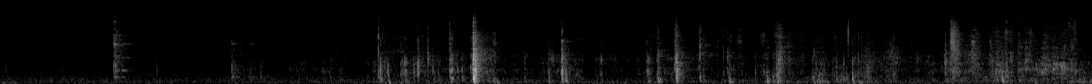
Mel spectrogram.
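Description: A cardboard trading-card box being handled and torn open by hand, with the pack inside it being pulled out. From about four seconds in there is a string of small clicks, taps and crinkles, the sharpest just before the five-second mark.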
